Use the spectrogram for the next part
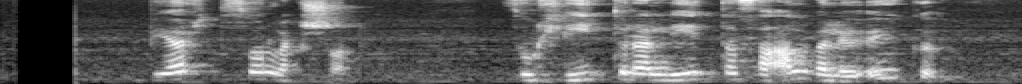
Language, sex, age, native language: Icelandic, female, 40-49, French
